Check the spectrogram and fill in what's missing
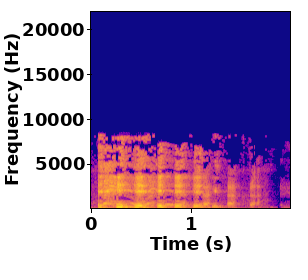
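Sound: throat clearing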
